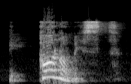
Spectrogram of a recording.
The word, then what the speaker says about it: economist: Economist, on the second syllable.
